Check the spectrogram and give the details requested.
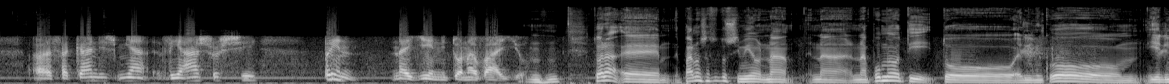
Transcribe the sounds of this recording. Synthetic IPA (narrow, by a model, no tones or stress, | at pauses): θɐkɐnizmɲɐðiɐso̞si | pɾinː | ɐʝinit̪o̞nɐvɐʝo̞̰m̩ç̩t̪o̞ɾɐʔepɐnosɐft̪o̞t̪o̞simio̞nɐnɐnɐpume̞o̞t̪it̪o̞e̞liniko̞ | ieli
